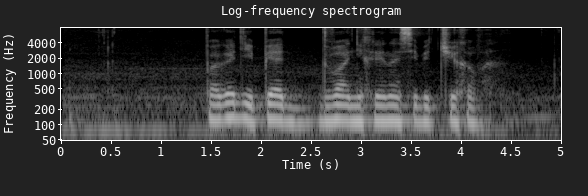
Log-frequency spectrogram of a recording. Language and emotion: Russian, neutral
